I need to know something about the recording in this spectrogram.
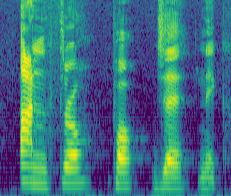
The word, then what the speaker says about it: anthropogenic: It's a word that says anthropogenic. Oh God, how many syllables is that? Anthropogenic. 5 syllables. But I wanted to carry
